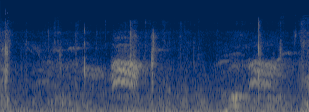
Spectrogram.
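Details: Many crows calling in the morning while fighting for food: two loud, hoarse, nasal caws about a second and a half apart, with softer calls and rustling between them.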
